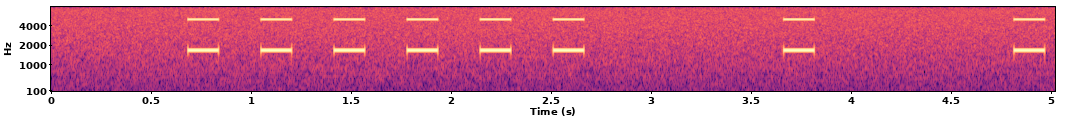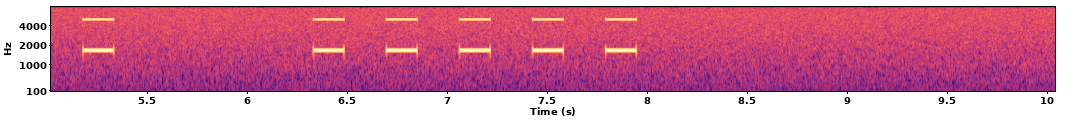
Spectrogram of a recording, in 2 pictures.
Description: Beep code, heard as beeps from a small speaker, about 1700 Hz. 6-1-2-5.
